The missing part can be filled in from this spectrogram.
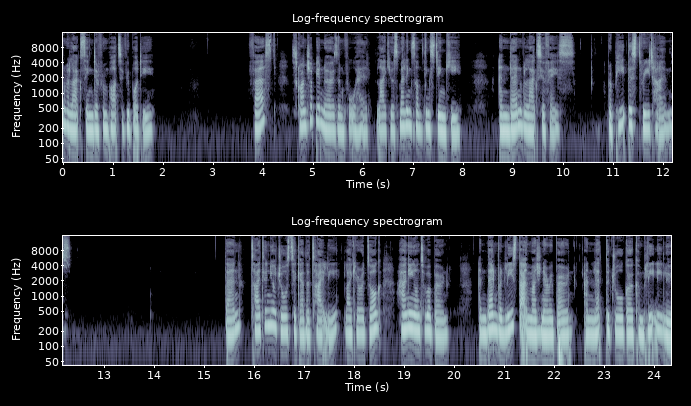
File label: Progressive muscle relaxation audio for children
